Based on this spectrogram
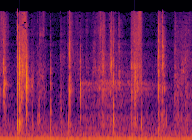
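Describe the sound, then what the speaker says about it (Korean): Tarot cards drawn and shuffled by hand, a quiet run of soft flicking and sliding card sounds in short bursts over a faint low hum. "그리고 조언 카드를 뽑아보도록 할게요."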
